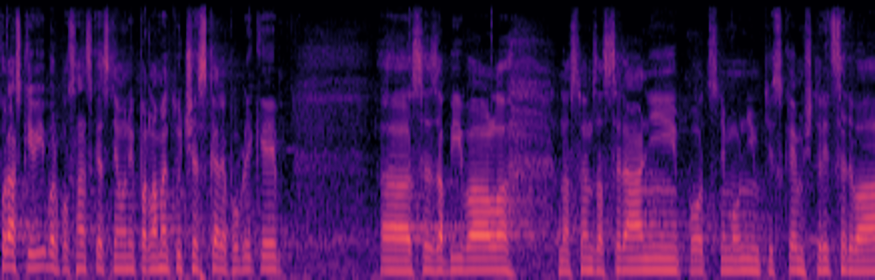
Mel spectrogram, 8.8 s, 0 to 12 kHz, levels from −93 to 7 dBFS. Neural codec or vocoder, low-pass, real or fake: none; 10.8 kHz; real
